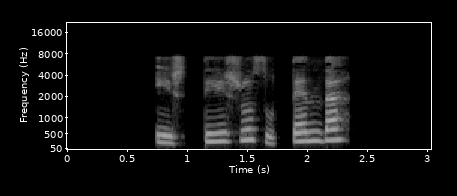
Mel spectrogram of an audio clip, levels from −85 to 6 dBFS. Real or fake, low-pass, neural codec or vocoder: real; 7.2 kHz; none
